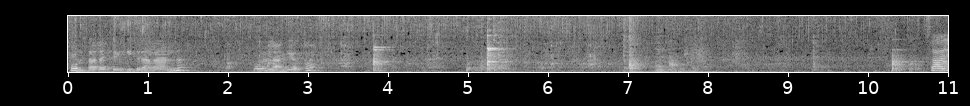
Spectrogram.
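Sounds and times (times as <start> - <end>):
food sizzling in hot oil: 0.0 - 11.0
metal spoon stirring steel pot: 1.9 - 7.1.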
